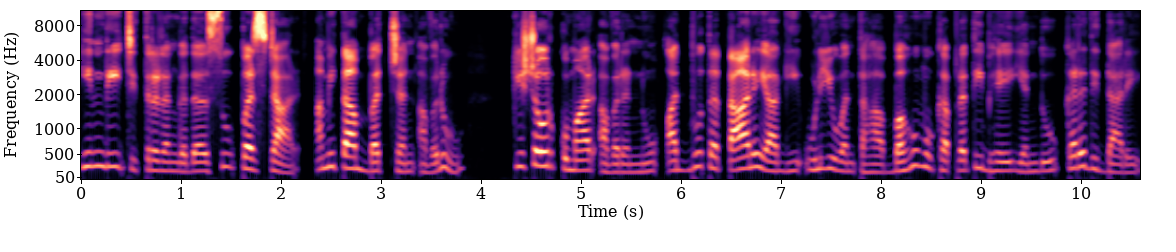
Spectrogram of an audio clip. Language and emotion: Kannada, neutral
